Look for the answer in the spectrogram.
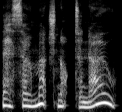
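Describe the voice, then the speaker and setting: Female reader as grumbling, questioning woman in a fantasy novel: blunt, colloquial, raised pitch, dry recording. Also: expressive, takes it slowly, slightly rough, no echo, heavily acted. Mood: hesitant, curious. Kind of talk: audiobook character dialogue.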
